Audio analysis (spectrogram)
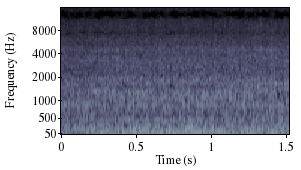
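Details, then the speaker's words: Daihatsu Atrai S230G kei van after head-gasket repair and a bigger intercooler: steady idle with a coarse clattery knock that still sounds like a diesel, cause unclear. Diesel-like engine clatter. "I'm not loving the chrome, and then as you can hear, it still sounds like a diesel, which I'm not too happy about."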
